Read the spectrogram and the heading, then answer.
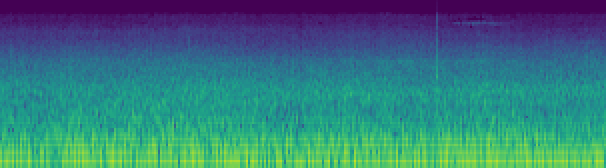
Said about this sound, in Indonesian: depan Rumah Sakit Medika Permata Hijau. Dan lalu lintas di depan terpancang ramai padat.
